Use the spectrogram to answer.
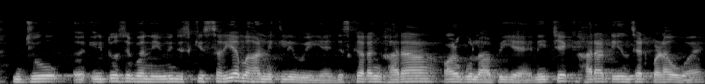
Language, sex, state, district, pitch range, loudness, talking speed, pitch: Hindi, male, Bihar, East Champaran, 115-135 Hz, -21 LUFS, 210 wpm, 125 Hz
